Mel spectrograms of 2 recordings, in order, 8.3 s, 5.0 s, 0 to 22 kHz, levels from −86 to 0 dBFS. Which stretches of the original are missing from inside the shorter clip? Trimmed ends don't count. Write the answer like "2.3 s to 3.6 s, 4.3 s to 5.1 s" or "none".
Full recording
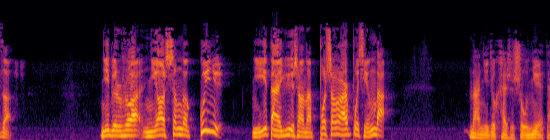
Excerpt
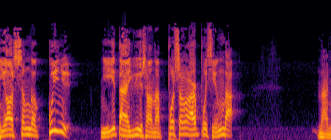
none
